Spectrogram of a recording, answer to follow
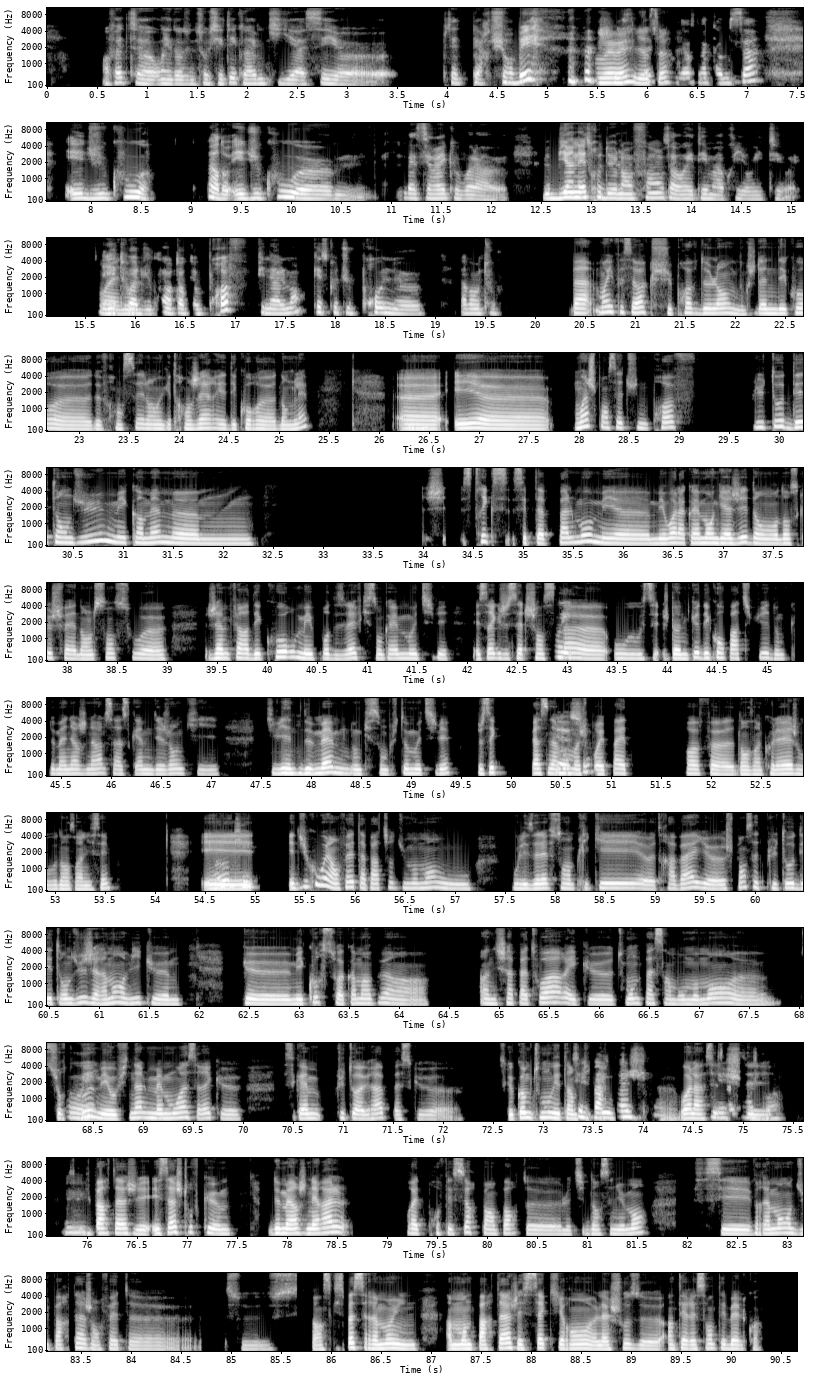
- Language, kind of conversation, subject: French, unstructured, Qu’est-ce qui fait un bon professeur, selon toi ?
- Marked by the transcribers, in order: chuckle; other background noise; unintelligible speech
